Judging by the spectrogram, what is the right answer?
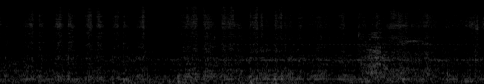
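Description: Faint scratchy rubbing of a paintbrush on canvas in short irregular strokes, blending wet oil paint.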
